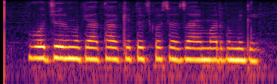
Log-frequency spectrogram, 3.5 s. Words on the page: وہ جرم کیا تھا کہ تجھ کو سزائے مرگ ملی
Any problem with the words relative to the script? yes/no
no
